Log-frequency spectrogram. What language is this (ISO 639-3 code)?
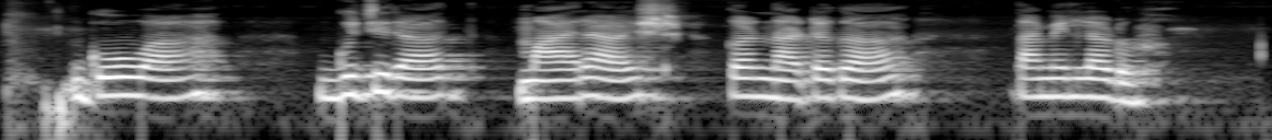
kok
